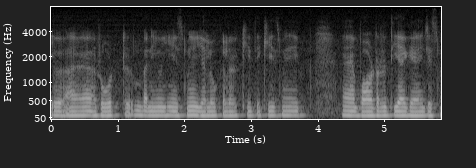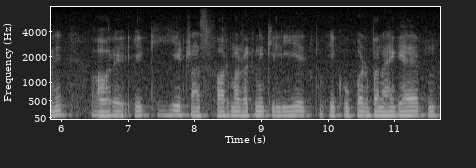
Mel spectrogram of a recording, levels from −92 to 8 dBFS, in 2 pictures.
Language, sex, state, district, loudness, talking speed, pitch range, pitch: Hindi, male, Jharkhand, Sahebganj, -30 LUFS, 145 wpm, 110-115 Hz, 110 Hz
